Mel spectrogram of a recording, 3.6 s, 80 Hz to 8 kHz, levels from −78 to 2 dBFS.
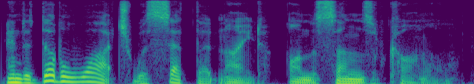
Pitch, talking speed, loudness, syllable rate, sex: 100 Hz, 220 wpm, -17 LUFS, 4.7 syllables/s, male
